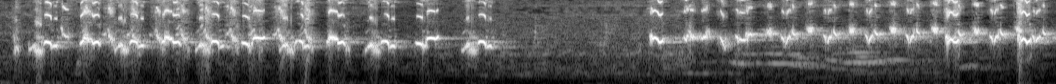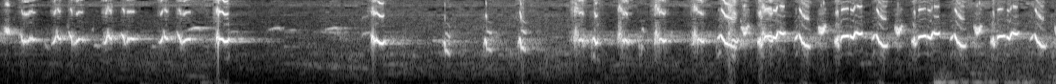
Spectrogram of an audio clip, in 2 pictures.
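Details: Lure sound of sooty-headed bulbuls for attracting wild birds that answer a rival. Rapid, bubbly chattering runs are broken by short silences, with a steady rhythm of quick repeated notes.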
